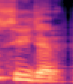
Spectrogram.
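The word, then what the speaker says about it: Caesar: ठीक है, यहाँ पे लिखा हुआ है सीजर, तो आप इस सीजर में देखें ई से बाद में आया है ए, तो यहाँ पर ए क्या है, ए साइलेंट है। ठीक है, तो इसके लिए बोलेंगे हम सीजर।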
